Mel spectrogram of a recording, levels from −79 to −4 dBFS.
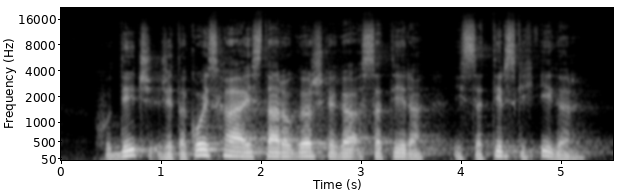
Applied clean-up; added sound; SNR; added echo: none; none; none; none.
